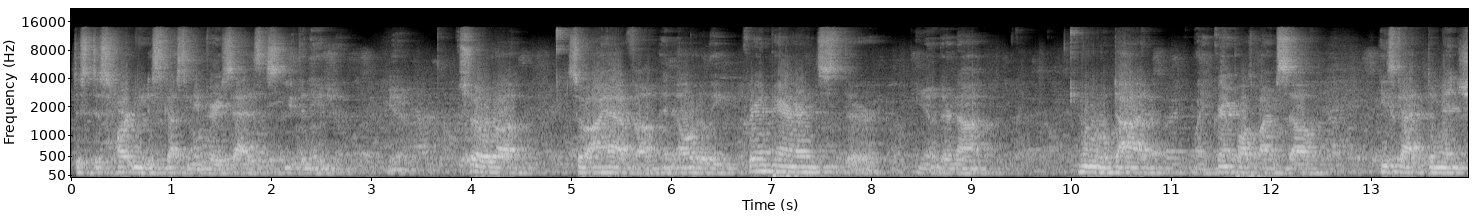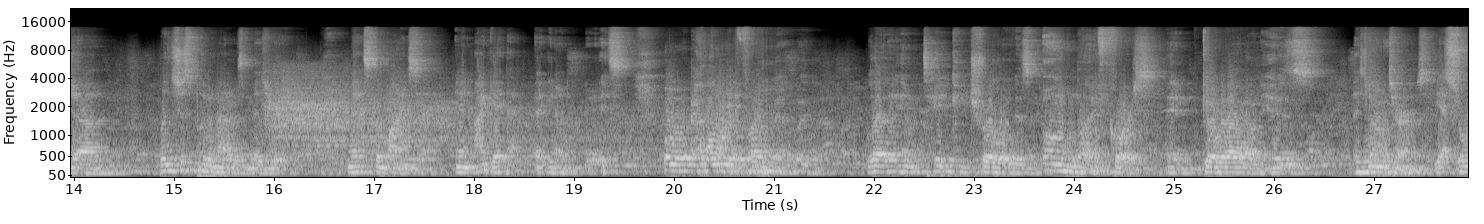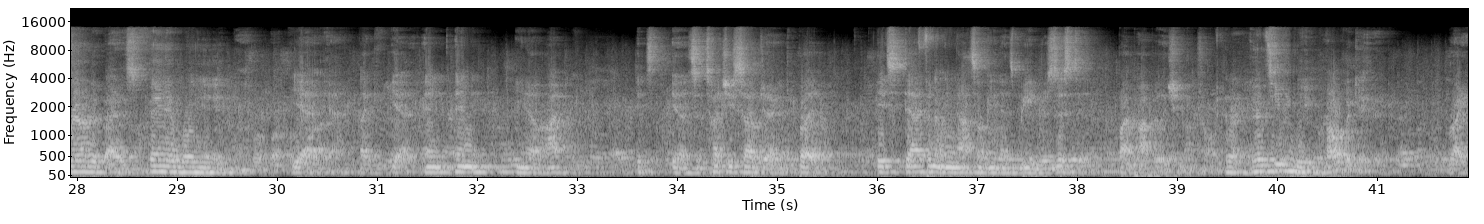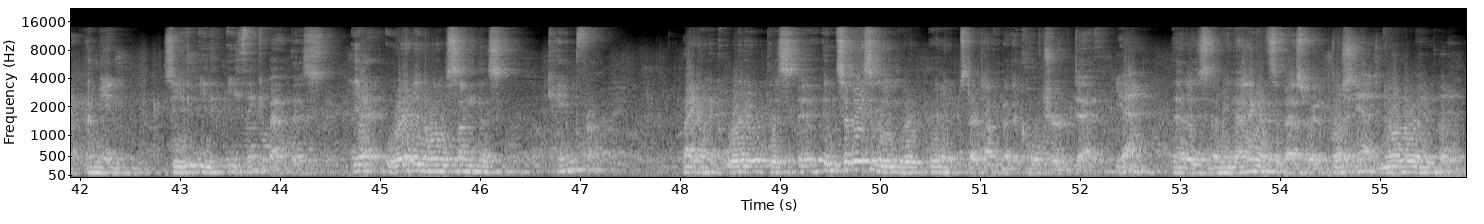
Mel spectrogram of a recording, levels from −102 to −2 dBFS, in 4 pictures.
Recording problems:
distortion; heavy; 8 dB below the speech
room echo; noticeable; dies away in 0.7 s
off-mic speech; somewhat distant
background music; noticeable; throughout; 15 dB below the speech
murmuring crowd; noticeable; throughout; 10 dB below the speech
uneven, jittery; strongly; from 8 to 51 s

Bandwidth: 14 kHz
